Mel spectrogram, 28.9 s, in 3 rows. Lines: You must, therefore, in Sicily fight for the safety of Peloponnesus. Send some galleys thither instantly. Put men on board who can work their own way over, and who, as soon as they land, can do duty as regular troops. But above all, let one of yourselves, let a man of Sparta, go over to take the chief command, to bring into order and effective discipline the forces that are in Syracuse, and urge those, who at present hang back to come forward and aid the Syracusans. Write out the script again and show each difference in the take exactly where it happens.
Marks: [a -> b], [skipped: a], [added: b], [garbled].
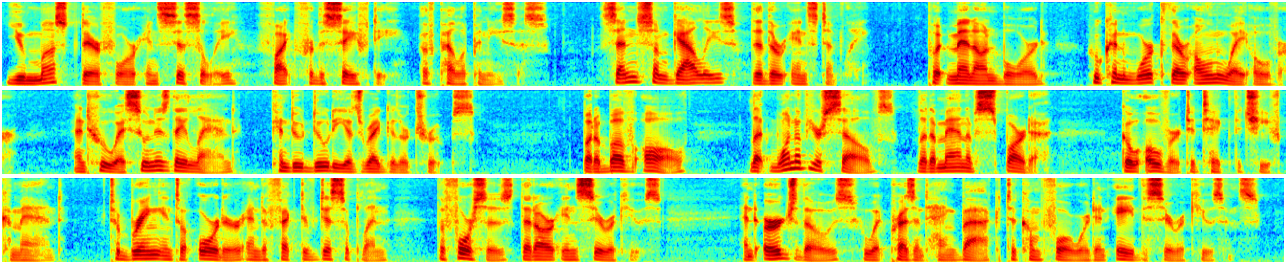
You must, therefore, in Sicily fight for the safety of Peloponnesus. Send some galleys thither instantly. Put men on board who can work their own way over, and who, as soon as they land, can do duty as regular troops. But above all, let one of yourselves, let a man of Sparta, go over to take the chief command, to bring into order and effective discipline the forces that are in Syracuse, and urge those, who at present hang back to come forward and aid the Syracusans.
